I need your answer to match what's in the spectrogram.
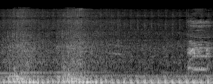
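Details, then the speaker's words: Motorcycle just after an oil change with Shell oil, kick-started: even, steady single-cylinder idle after rpm dropped normally, smooth regular beat with no ticking or knocking; rooster crows nearby. Normal idle. "So, kita nyo, nag-revolution kagad. Tapos, normal bumaba yung RPM niya. Tapos, ang smooth na ng andar."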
